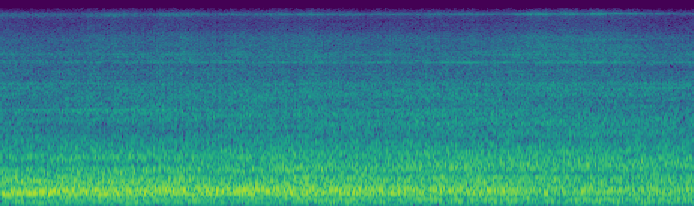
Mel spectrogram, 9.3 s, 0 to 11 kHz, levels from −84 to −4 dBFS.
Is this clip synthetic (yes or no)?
no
